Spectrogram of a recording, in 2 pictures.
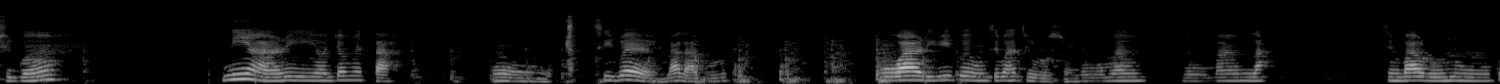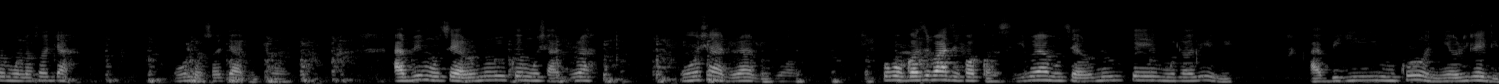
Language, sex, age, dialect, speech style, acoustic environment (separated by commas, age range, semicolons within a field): Yoruba, female, 25-34, Nigeria - Nigerian Standard, relaxed, nature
